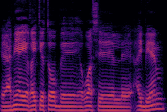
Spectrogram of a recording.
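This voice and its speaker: A man with an Israeli accent co-hosting a casual tech news chat, speaking haltingly as he searches for words. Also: lowish voice, fairly even intonation. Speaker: podcast co-host.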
